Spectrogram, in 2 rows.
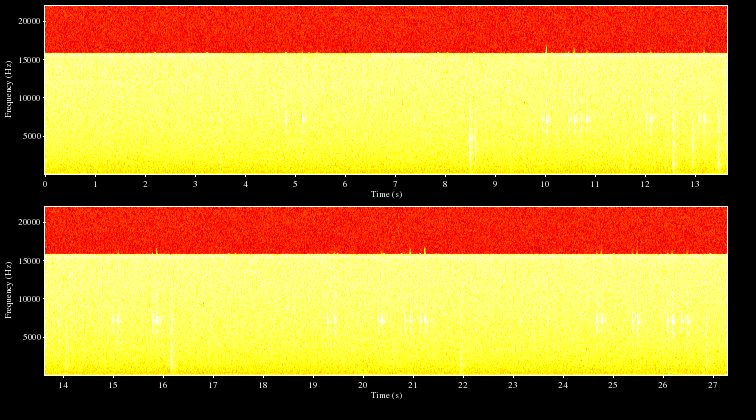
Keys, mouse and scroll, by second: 3.4 Delete, 6.2-8.6 middle drag, 8.6 2, 9.9 click, 10.4 alt+shift+click, 10.7 alt+shift+click, 12.0 click, 13.0 shift+click, 13.6-15.0 middle drag, 15.0 shift+click, 15.8 shift+click, 16.9 Delete, 20.3 click, 20.8 alt+shift+click, 21.1 alt+shift+click, 22.1-24.6 middle drag, 24.6 click, 25.3 click, 26.0 alt+shift+click, 26.3 alt+shift+click.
